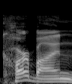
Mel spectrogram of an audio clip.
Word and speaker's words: Carbyne: It is called Carbine 911. And Carbine is spelled with a Y, Carbyne.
